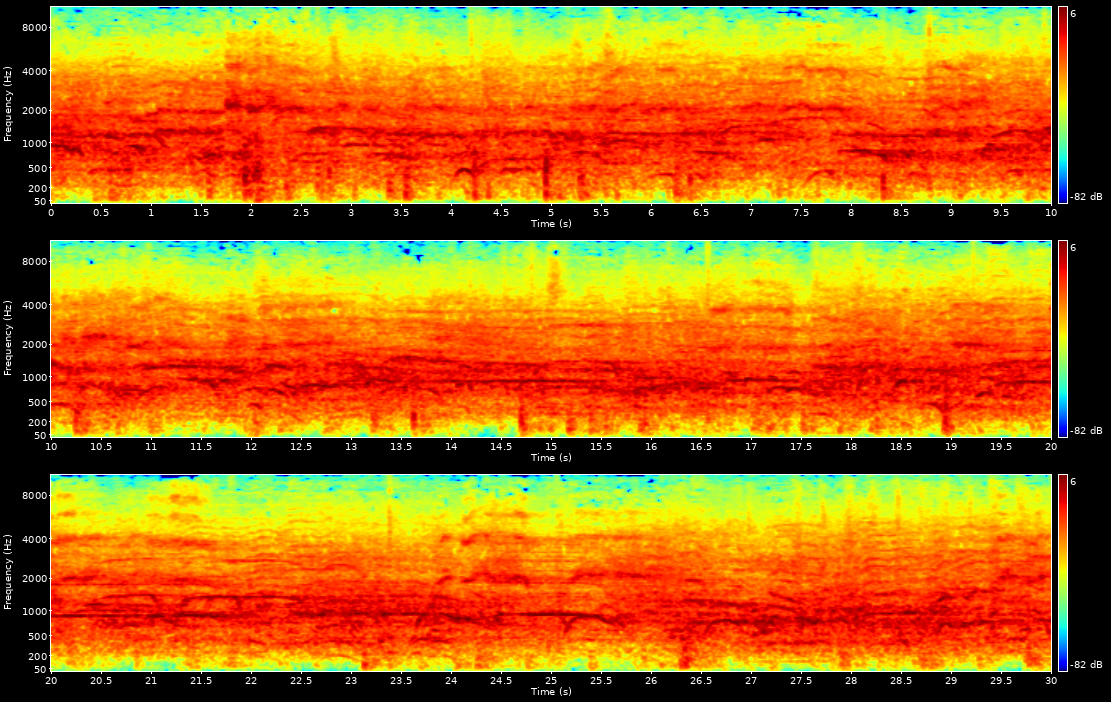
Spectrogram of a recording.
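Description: A crowd cheers and shouts loudly in an echoing hall.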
